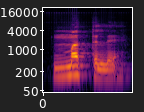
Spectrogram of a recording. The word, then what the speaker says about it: motley: ये बहुत ही रंग बिरंगा है, इसको क्या कर ले, मत ले। मोटले को ब्रेक कर लो, मत ले।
